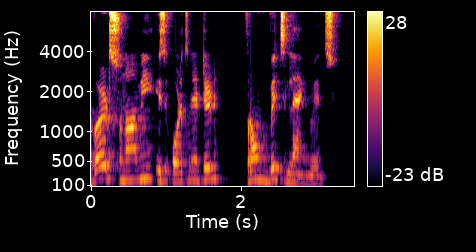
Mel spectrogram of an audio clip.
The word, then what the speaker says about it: सुनामी: जो आपकी हर बार इसको सुनामी कहा जाता है और इसमें टी साइलेंट होता है ठीक है आगे अगर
